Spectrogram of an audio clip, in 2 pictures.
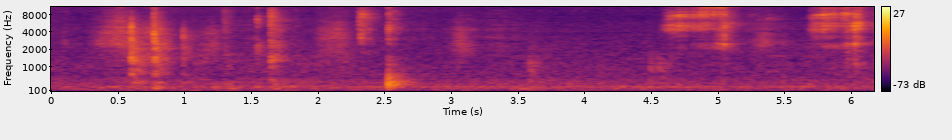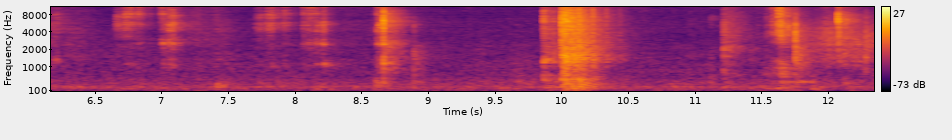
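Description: Scissors snip through excess fabric at the bottom of a tote bag, a series of close crisp cuts and rustles at an irregular pace, a louder snip near the end.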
